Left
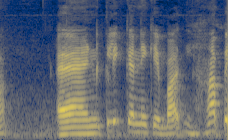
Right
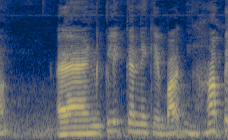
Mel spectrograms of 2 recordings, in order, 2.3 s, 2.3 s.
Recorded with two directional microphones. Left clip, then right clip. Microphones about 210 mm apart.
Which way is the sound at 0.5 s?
10° left (ahead or behind).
